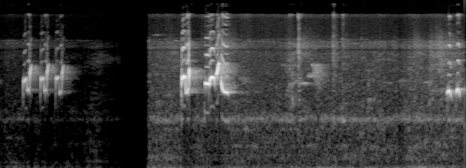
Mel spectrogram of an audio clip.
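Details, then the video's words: Sooty-headed bulbul lure song, meant to make other bulbuls start singing at once: a quick trio of short chirps, a pause, then two bright louder bursts and a later pair of notes over a faint steady hum. "Suara Pancingan Kutilang Sutra"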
